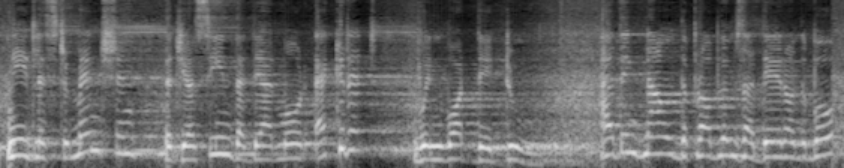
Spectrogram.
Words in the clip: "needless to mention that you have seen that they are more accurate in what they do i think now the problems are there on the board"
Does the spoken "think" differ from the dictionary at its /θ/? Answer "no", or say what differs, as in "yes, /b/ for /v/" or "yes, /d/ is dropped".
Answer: yes, /t/ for /θ/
